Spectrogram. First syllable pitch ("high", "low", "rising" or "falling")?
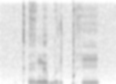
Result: high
